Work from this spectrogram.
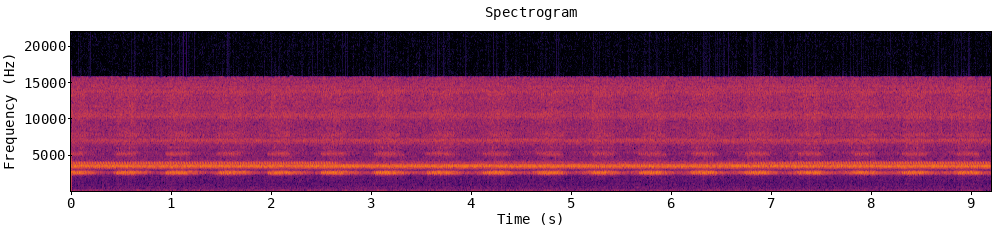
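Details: Snowy Tree Crickets and Four-spotted Tree Crickets calling on a summer night at Chautauqua open space, Boulder, Colorado; evenly spaced high chirps pulse nearly twice per second above an unbroken ringing trill.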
